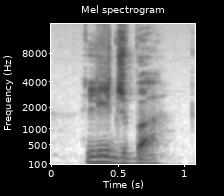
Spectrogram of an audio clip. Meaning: 1. digit (a single distinct symbol that forms a part of a written representation of a number) 2. numeral 3. number
- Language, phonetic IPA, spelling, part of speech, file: Belarusian, [ˈlʲid͡ʐba], лічба, noun, Be-лічба.ogg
